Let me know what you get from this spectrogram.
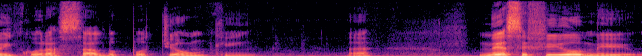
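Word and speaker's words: Potemkin: A gente escreve Potenquin, mas a pronúncia correta é o encuraçado Pjonkin, né?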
